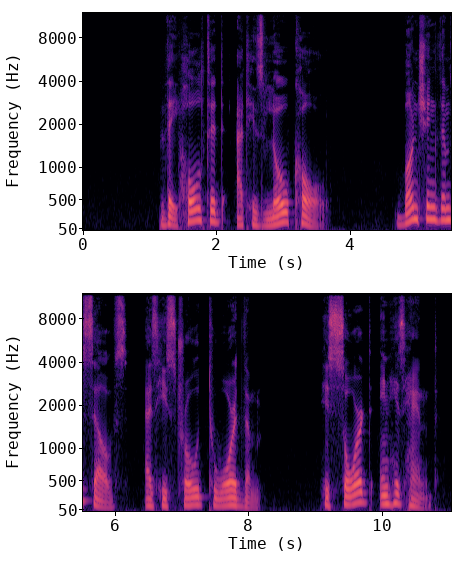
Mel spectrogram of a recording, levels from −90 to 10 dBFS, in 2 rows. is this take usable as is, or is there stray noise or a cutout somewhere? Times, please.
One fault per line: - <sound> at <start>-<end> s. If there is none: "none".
none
